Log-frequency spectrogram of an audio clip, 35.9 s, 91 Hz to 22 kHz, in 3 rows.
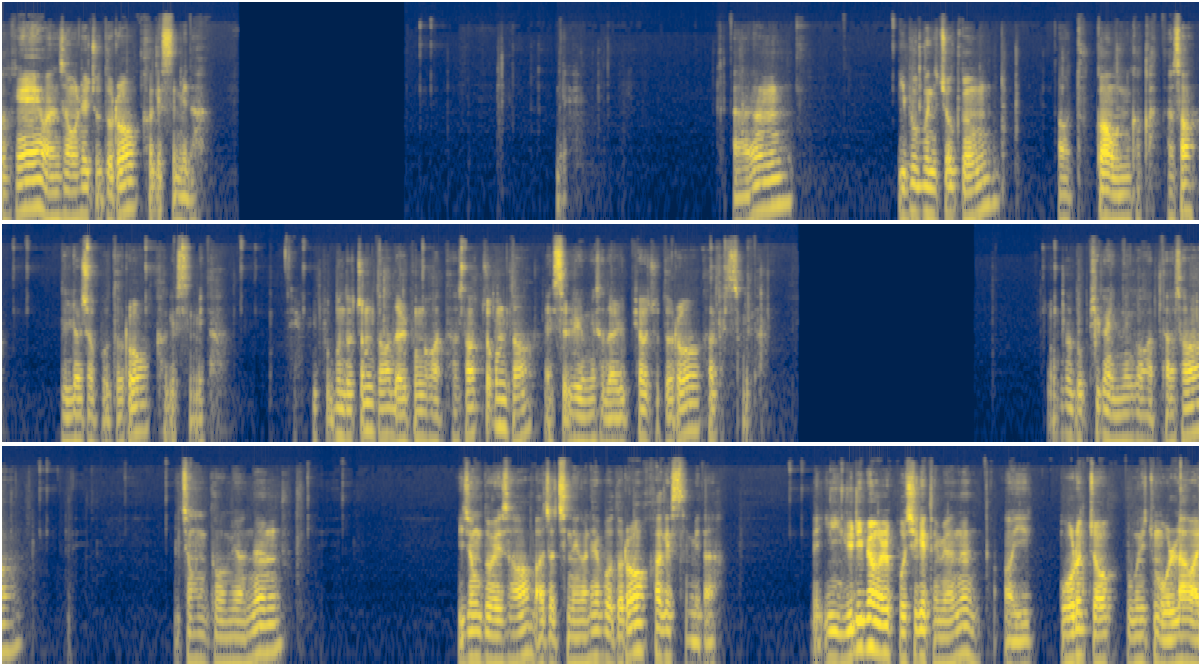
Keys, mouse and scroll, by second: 0.4 s, 1.7 Tab, 2.4 middle click, 4.1 click, 4.6 KP_1, 5.3 alt+z, 6.1 Tab, 6.6-9.4 drag, 8.6 s, 9.8 click, 11.1 g, 11.6 click, 12.5 click, 13.1 s, 14.0 Tab, 14.5 alt+z, 14.8 click, 15.4 Tab, 15.7-17.7 drag, 16.6 alt+z, 17.7 s, 18.8-20.8 drag, 19.0 Tab, 19.3 alt+z, 23.4 Tab, 24.3 alt+z, 24.9-26.8 drag, 25.5 g, 27.0 Tab, 27.5 alt+z, 28.0 click, 28.6 shift+middle click, 29.5-29.8 scroll up 2, 29.8 shift+middle click, 30.7-31.6 drag, 31.8 click, 32.2 click, 33.4-35.9 drag.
